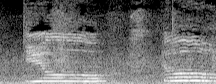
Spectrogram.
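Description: A high voice holding two long sung notes, the second higher than the first and sliding down at its end.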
